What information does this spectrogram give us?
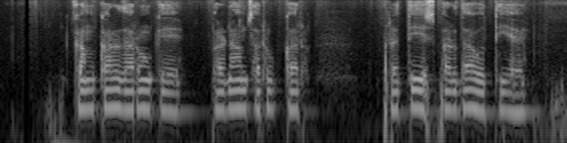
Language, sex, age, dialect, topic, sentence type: Hindi, male, 18-24, Marwari Dhudhari, banking, statement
